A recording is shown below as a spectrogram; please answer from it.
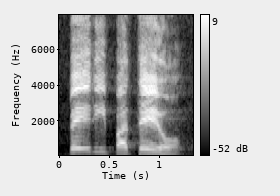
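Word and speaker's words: περιπατέω: en el versículo 10 viene una palabra griega que se pronuncia de esta manera no peripateo y esta palabra es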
